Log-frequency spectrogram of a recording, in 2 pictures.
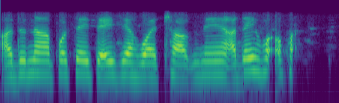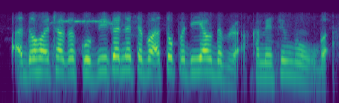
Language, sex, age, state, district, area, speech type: Manipuri, female, 30-45, Manipur, Kangpokpi, urban, conversation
